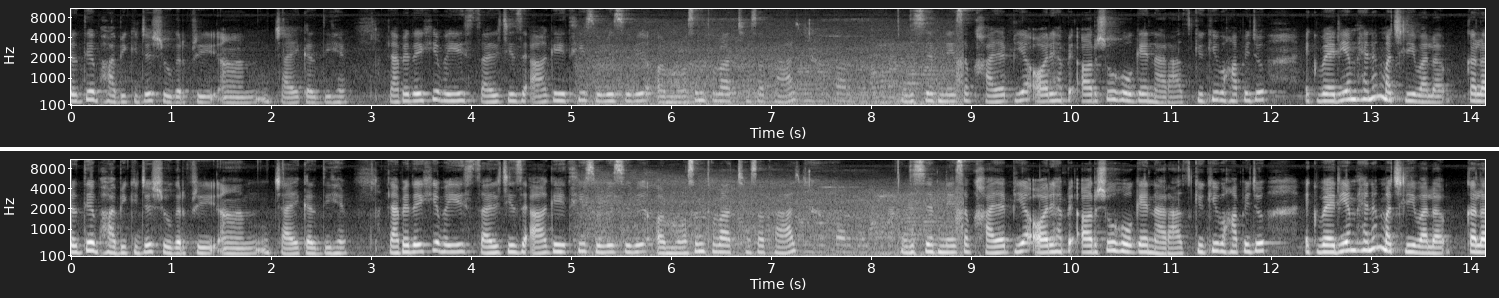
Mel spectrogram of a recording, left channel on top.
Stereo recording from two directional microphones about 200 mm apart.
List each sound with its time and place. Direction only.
0.0 s a woman's voice: 30° right (ahead or behind)
8.4 s speech: 30° right (ahead or behind)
